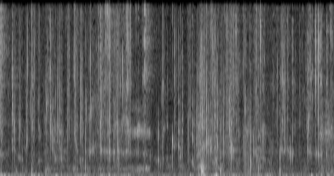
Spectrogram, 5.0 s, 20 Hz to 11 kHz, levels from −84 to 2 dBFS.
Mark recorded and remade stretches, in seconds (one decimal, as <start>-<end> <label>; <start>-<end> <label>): 0.0-3.4 recorded; 3.4-5.0 remade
